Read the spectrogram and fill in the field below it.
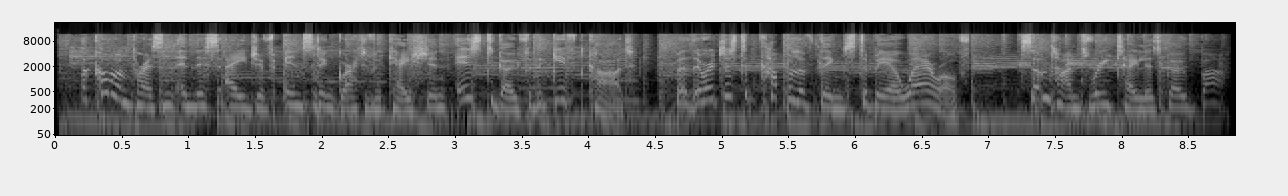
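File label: British English, female, commercial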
